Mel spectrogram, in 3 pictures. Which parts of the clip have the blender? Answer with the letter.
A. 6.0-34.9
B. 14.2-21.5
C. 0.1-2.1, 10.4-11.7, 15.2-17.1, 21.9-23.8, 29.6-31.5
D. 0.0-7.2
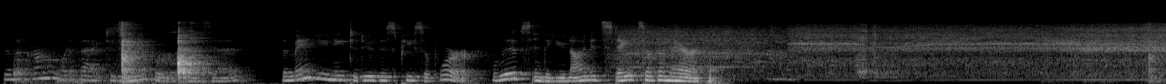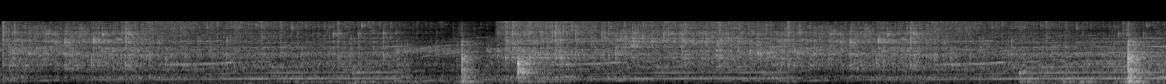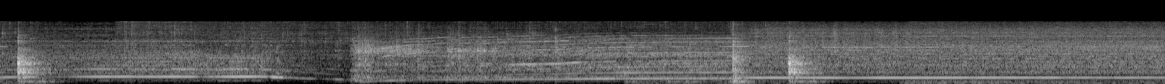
A.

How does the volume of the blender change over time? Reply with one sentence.
The volume of the blender goes up.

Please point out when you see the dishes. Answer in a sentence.
You can't hear the dishes here.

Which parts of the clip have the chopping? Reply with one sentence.
The chopping can be heard from 0.1 to 2.1 s, from 10.4 to 11.7 s, from 15.2 to 17.1 s, from 21.9 to 23.8 s and from 29.6 to 31.5 s.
